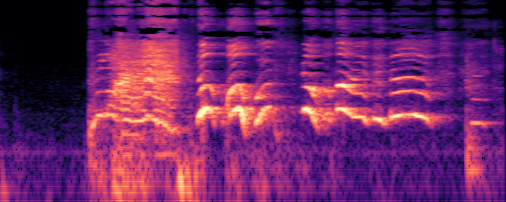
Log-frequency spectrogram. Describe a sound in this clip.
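A young boy shouts excitedly.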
